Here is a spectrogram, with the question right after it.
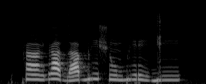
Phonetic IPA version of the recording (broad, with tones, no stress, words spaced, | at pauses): kã˦ ɡa˦˨da˨˦bi˦ʃũ˧ bi˦ɾi˧ɡi˦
